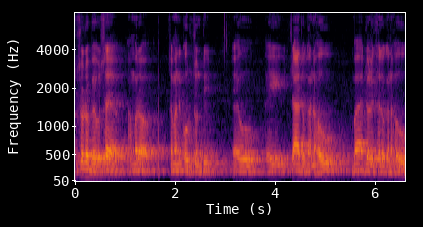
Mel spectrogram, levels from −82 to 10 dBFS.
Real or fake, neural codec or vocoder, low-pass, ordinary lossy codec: real; none; none; none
